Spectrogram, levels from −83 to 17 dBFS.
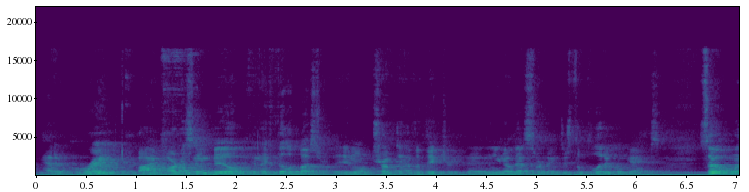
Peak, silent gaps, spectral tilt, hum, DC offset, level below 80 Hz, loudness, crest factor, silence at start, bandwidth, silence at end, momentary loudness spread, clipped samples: -14 dBFS; none; -7 dB/octave; none; under 0.1%; -38 dBFS; -35 LUFS; 20 dB; 0 s; 17 kHz; 0 s; 7 LU; under 0.1%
